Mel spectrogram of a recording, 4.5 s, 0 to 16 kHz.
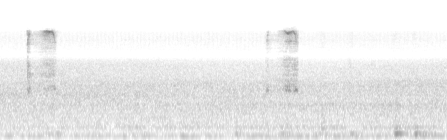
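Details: Tawny owl chicks fighting over prey, one with a bird, at night on 4 May 2018 near 22:15; two loud, breathy hissing screeches roughly two and a half seconds apart, otherwise quiet apart from faint low hum.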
